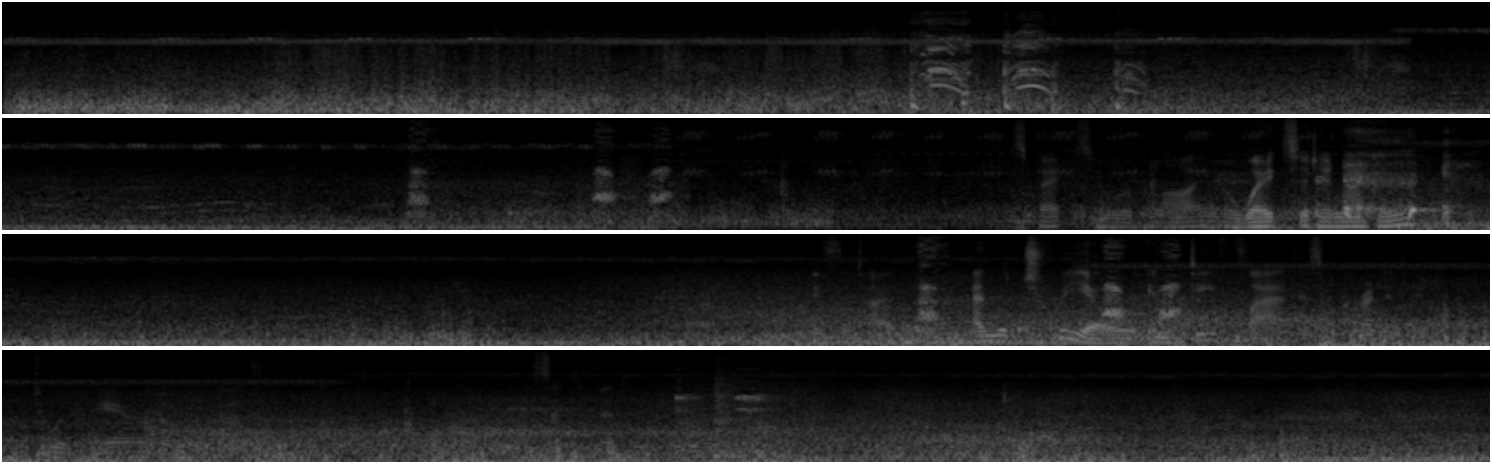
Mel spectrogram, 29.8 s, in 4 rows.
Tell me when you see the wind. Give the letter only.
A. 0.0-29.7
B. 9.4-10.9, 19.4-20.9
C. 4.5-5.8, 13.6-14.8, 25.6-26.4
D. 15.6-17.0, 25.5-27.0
A.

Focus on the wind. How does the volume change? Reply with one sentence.
The loudness of the wind goes down, then up.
